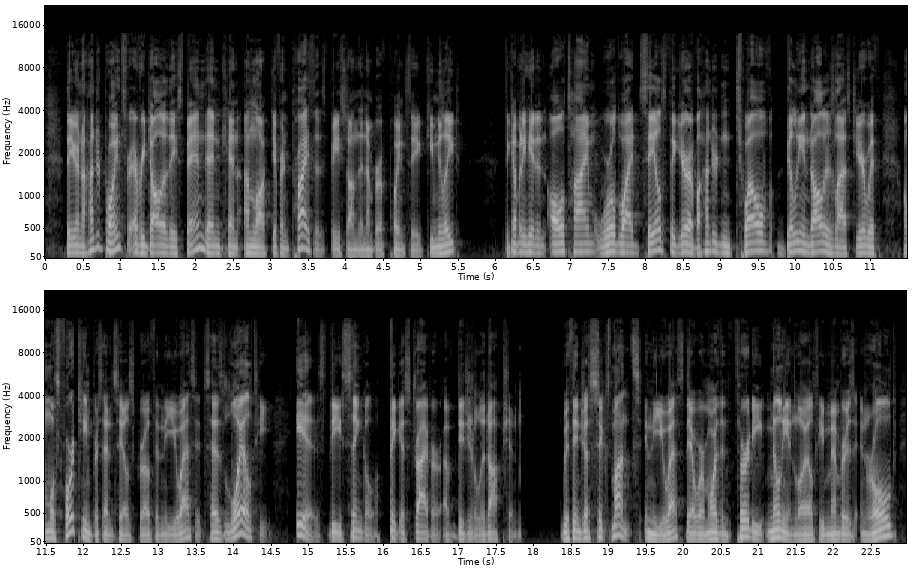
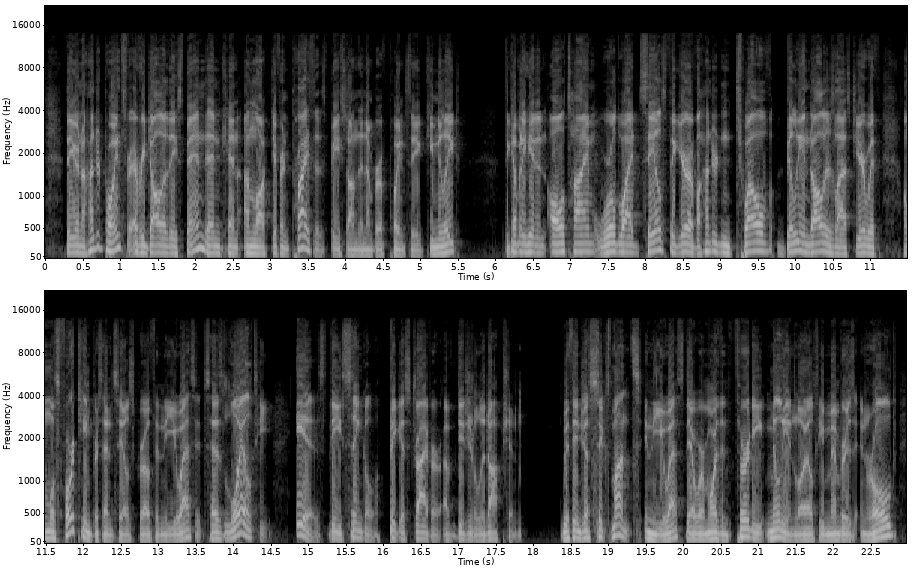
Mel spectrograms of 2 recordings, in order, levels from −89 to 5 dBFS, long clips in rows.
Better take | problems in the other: first | distortion; slight; 10 dB below the speech

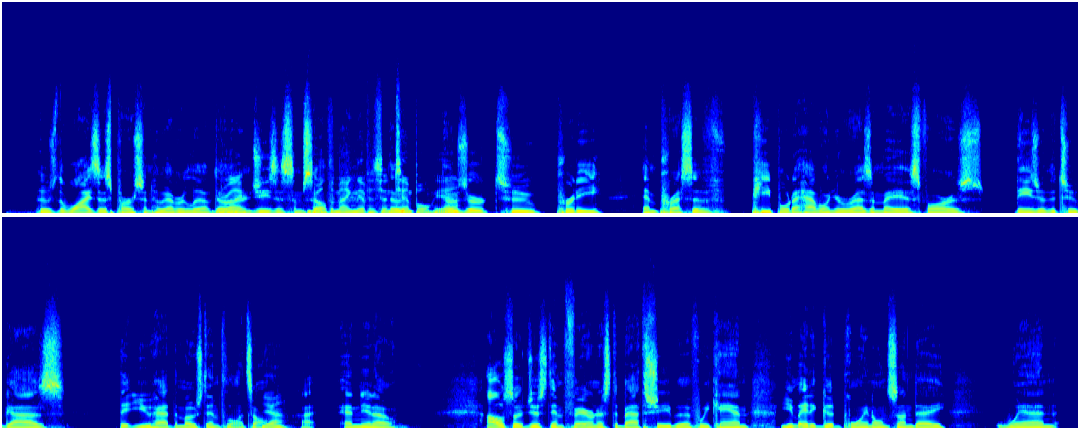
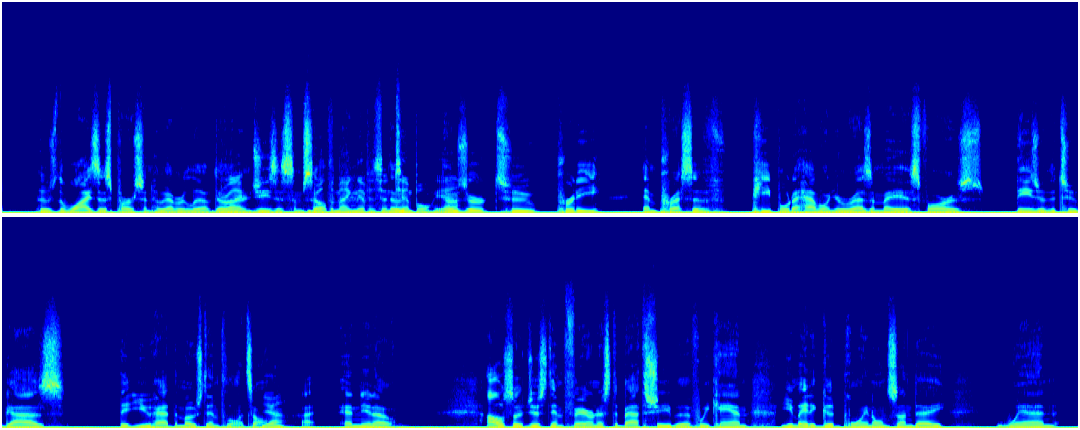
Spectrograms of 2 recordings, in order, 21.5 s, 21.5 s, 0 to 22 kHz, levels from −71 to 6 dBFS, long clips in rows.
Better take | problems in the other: first | low rumble; noticeable; throughout; 15 dB below the speech

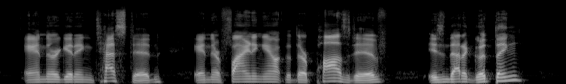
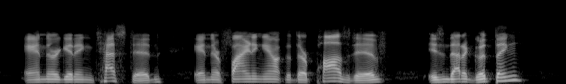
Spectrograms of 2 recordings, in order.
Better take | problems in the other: first | muffled; very slightly; fading above 4.5 kHz

